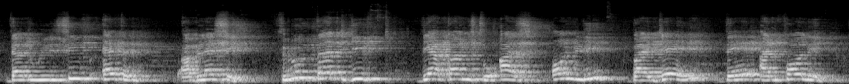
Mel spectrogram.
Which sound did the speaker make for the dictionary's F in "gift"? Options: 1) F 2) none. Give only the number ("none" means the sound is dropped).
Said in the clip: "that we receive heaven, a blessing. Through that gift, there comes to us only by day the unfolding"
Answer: 1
